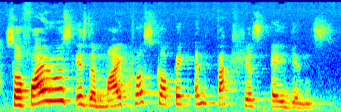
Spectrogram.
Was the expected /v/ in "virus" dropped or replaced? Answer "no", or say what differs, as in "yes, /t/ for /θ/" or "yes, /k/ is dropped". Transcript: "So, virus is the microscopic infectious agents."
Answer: yes, /f/ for /v/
